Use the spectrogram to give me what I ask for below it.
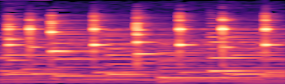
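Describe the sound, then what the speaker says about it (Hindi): A mobile phone ringtone in a short drama film, a bright repeating electronic melody of quick pulsed notes, loud and close, with no voices. "रिया का फोन?"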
